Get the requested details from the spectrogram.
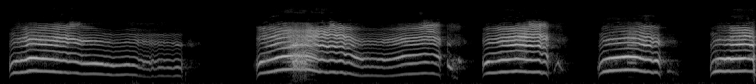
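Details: A six-week-old baby crying: five loud, high-pitched wailing bursts rising and falling in pitch, with brief breath pauses between them.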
